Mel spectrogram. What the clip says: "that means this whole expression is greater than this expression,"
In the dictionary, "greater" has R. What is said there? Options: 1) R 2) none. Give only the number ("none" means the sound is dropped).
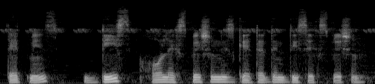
2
